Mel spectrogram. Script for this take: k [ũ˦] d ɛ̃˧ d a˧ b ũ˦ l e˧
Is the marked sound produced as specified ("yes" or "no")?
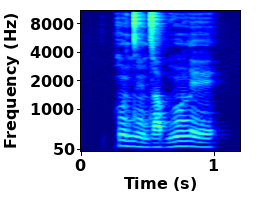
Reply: yes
